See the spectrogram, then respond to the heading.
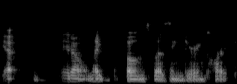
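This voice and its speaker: A woman attorney hosting a casual interview, affirming her guest with quick short acknowledgements. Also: very deep voice, expressive, gravelly, a little mellow, breathy edge, no room sound. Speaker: attorney and host. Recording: dull, lo-fi sound.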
